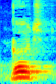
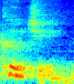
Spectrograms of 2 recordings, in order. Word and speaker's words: Gucci: It would have been pronounce that correctly. – Gucci. – Gucci. Not coochie. Gucci.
